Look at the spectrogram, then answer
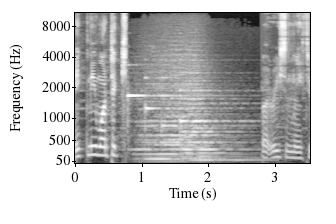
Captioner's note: Windows XP shutdown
